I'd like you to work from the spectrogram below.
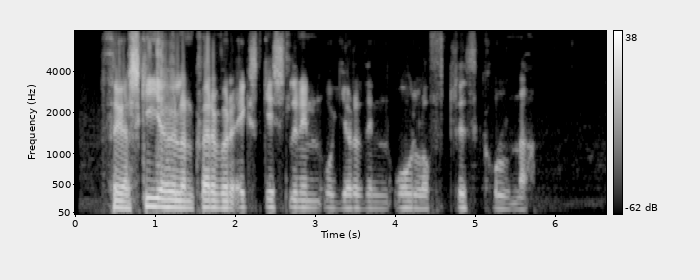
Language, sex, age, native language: Icelandic, male, 20-29, Icelandic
